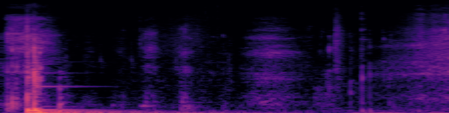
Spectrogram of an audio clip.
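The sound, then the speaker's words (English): Wet chewing with crisp crunches, starting with a sharp loud bite and then a steady series of softer munching sounds for a few seconds. “Somebody said I chew kind of loud.”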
